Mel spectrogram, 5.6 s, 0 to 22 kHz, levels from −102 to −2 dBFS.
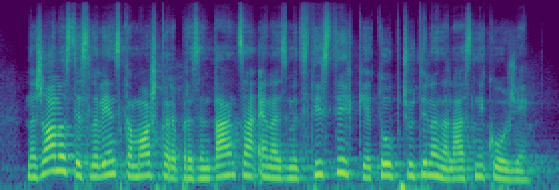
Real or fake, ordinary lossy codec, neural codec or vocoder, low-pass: fake; none; codec, 44.1 kHz, 7.8 kbps, DAC; none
